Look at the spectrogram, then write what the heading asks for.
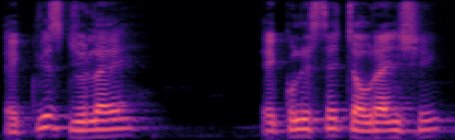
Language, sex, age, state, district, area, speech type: Marathi, male, 30-45, Maharashtra, Wardha, urban, spontaneous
